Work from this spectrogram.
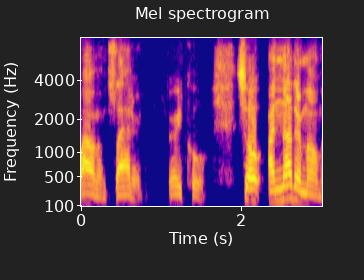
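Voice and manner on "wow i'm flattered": plain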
